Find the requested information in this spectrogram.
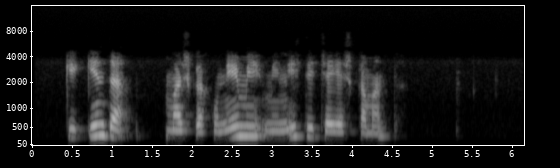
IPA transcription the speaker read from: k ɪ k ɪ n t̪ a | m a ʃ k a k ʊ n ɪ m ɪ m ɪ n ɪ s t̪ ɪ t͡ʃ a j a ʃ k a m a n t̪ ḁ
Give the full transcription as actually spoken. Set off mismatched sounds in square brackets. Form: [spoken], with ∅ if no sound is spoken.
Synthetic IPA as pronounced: k ɪ k ɪ n t̪ a | m a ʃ k a k ʊ n ɪ m ɪ m ɪ n ɪ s t̪ ɪ t͡ʃ a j a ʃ k a m a n t̪ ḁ

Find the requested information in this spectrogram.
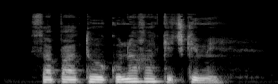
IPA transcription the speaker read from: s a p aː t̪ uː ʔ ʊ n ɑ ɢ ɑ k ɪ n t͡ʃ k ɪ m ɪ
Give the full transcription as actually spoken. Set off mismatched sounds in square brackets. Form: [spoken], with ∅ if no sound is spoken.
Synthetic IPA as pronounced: s a p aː t̪ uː [k] ʊ n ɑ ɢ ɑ k ɪ [∅] t͡ʃ k ɪ m ɪ

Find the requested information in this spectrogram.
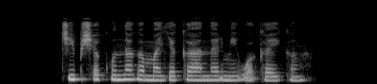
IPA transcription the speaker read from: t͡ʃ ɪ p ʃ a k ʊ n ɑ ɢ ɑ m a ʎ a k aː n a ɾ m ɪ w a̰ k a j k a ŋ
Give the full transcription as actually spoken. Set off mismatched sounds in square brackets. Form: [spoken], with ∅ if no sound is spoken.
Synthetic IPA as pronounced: t͡ʃ ɪ p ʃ a k ʊ n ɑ ɢ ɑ m a ʎ a k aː n a ɾ m ɪ w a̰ k a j k a ŋ

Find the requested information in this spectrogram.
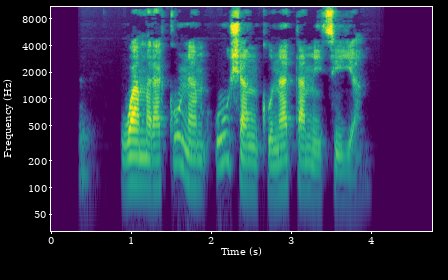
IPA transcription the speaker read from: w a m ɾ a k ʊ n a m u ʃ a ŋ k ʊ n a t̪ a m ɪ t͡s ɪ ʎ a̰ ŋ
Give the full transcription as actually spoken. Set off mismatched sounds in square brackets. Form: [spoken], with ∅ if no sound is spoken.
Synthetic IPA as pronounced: w a m ɾ a k ʊ n a m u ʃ a ŋ k ʊ n a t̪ a m ɪ t͡s ɪ [j] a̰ ŋ

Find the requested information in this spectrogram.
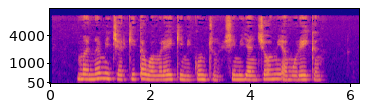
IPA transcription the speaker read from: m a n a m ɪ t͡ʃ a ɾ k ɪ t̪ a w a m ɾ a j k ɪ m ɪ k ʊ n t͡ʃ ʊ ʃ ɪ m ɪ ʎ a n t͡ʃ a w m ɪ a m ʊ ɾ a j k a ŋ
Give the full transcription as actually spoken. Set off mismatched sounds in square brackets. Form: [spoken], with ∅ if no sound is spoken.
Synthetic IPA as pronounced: m a n a m ɪ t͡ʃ a ɾ k ɪ t̪ a w a m ɾ a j k ɪ m ɪ k ʊ n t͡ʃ ʊ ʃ ɪ m ɪ ʎ a n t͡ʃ a w m ɪ a m ʊ ɾ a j k a ŋ

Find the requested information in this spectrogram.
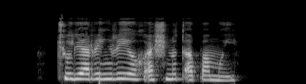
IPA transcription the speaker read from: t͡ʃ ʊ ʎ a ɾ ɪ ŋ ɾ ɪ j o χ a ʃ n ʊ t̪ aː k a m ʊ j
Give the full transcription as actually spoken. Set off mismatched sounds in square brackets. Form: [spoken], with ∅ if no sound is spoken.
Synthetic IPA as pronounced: t͡ʃ ʊ ʎ a ɾ ɪ ŋ ɾ ɪ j o χ a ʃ n ʊ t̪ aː [p] a m ʊ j

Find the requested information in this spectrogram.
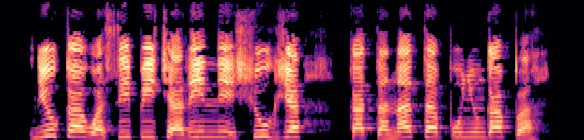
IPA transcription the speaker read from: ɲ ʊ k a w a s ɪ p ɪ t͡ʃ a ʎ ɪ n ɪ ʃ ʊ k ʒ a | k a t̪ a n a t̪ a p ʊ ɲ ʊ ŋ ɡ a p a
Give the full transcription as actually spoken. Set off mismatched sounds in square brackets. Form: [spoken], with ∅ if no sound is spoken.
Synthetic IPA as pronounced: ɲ ʊ k a w a s ɪ p ɪ t͡ʃ a [ɾ] ɪ n ɪ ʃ ʊ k ʒ a | k a t̪ a n a t̪ a p ʊ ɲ ʊ ŋ ɡ a p a

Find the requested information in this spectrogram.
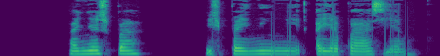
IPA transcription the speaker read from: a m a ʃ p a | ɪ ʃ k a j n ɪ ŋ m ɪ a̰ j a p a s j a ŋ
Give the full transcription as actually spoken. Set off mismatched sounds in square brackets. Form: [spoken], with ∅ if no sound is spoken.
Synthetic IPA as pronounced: a [ɲ] a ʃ p a | ɪ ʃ [p] a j n ɪ ŋ m ɪ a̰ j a p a s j a ŋ

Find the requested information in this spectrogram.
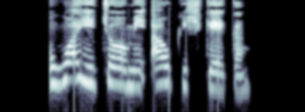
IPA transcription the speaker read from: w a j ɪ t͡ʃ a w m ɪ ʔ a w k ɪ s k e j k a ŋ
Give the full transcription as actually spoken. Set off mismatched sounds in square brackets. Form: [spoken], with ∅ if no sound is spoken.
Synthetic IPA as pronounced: w a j ɪ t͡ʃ a w m ɪ ʔ a w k ɪ [ʃ] k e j k a ŋ

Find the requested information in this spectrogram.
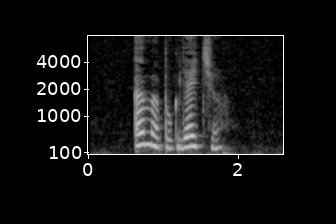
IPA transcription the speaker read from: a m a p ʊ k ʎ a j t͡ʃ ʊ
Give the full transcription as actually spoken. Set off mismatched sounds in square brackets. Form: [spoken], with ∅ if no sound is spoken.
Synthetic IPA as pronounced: a m a p ʊ k ʎ a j t͡ʃ ʊ

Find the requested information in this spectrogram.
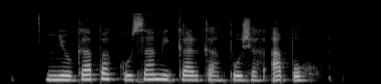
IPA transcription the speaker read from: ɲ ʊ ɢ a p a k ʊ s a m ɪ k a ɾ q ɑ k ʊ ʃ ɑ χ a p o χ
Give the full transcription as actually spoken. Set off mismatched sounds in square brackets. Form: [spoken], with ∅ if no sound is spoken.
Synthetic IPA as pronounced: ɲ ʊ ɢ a p a k ʊ s a m ɪ k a ɾ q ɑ [p] ʊ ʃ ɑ χ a p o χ

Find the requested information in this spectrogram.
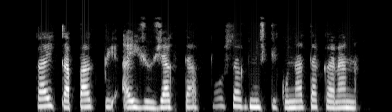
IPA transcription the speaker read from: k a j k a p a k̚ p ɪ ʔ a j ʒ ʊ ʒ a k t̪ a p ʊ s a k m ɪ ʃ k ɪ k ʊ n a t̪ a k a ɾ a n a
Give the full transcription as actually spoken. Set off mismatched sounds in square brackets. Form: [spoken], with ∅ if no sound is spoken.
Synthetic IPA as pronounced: k a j k a p a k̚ p ɪ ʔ a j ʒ ʊ ʒ a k t̪ a p ʊ s a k m ɪ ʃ k ɪ k ʊ n a t̪ a k a ɾ a n a

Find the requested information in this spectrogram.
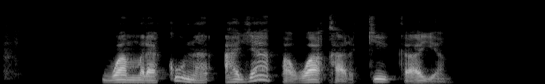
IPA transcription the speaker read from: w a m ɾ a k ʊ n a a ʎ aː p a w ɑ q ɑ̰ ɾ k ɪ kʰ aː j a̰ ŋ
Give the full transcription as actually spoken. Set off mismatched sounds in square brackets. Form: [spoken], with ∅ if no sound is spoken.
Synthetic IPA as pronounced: w a m ɾ a k ʊ n a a ʎ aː p a w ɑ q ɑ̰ ɾ k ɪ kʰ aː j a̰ ŋ

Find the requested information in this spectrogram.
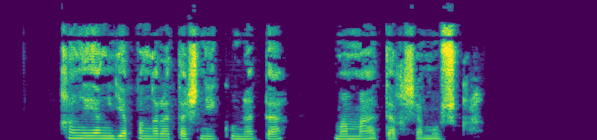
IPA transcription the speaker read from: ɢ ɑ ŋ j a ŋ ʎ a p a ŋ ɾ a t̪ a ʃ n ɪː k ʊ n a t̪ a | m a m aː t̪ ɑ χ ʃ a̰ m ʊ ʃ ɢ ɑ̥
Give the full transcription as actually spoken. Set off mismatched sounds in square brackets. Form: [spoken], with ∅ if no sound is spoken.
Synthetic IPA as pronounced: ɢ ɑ ŋ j a ŋ ʎ a p a ŋ ɾ a t̪ a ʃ n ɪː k ʊ n a t̪ a | m a m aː t̪ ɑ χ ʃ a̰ m ʊ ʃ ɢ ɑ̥

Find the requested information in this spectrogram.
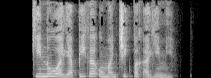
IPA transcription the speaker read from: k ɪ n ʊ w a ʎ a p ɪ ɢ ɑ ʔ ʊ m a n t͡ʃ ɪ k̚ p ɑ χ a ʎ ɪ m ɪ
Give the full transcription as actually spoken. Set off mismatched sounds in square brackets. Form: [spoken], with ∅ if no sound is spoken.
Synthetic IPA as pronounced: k ɪ n ʊ w a ʎ a p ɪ ɢ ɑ ʔ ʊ m a n t͡ʃ ɪ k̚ p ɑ χ a ʎ ɪ m ɪ

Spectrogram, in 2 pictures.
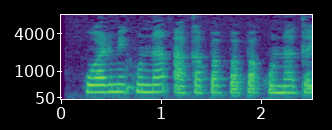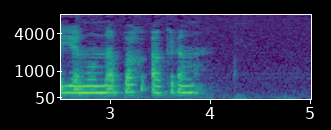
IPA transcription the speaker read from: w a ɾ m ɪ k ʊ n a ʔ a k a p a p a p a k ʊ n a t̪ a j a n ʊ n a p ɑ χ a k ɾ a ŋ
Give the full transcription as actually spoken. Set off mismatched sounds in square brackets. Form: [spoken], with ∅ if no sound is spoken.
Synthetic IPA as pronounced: w a ɾ m ɪ k ʊ n a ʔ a k a p a p a p a k ʊ n a t̪ a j a n ʊ n a p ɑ χ a k ɾ a ŋ

